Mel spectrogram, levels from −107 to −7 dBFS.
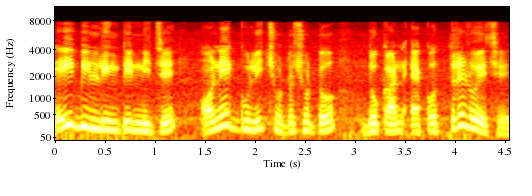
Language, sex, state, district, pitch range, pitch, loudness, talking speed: Bengali, male, West Bengal, Jhargram, 150-205 Hz, 165 Hz, -15 LUFS, 130 wpm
